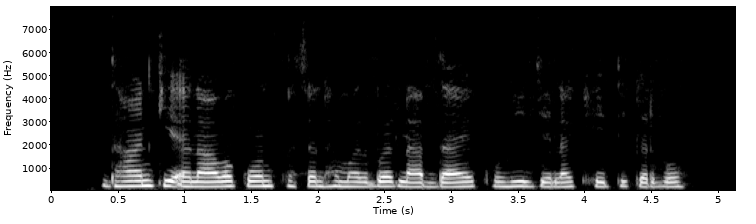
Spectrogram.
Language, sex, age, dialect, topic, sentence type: Chhattisgarhi, female, 56-60, Northern/Bhandar, agriculture, question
